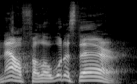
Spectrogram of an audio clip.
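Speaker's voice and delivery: loud, high theatrical question; hailing a servant. Acted. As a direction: call out to the servant as master. Acting Capulet hailing serving man.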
